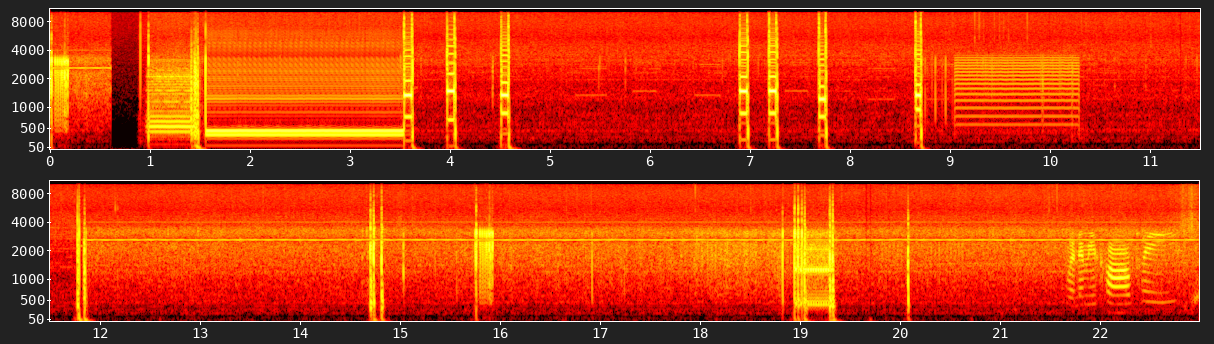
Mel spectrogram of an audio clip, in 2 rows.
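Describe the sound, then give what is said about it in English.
Telephone trunk signalling tones sound as an operator keys in a called number over an N3 family trunk. A loud sustained tone burst is followed by a string of short sharp beeps and a multitone chirp, then a steady tone with occasional clicks. “the AIS operator has to key in the number you're calling. This goes over an N3 family trunk, and you'll hear the skrit noise.”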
